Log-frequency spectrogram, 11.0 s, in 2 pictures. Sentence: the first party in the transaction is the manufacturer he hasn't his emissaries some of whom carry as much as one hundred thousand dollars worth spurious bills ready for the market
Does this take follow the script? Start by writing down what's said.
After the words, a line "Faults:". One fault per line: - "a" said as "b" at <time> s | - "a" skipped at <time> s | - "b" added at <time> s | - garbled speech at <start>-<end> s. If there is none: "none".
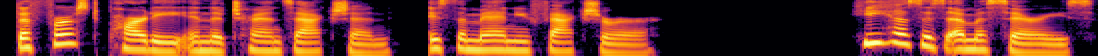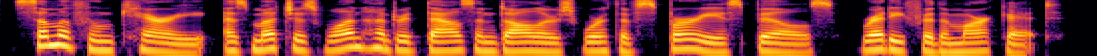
the first party in the transaction is the manufacturer he has his emissaries some of whom carry as much as one hundred thousand dollars worth of spurious bills ready for the market
Faults:
- "hasn't" said as "has" at 4.4 s
- "of" added at 8.6 s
